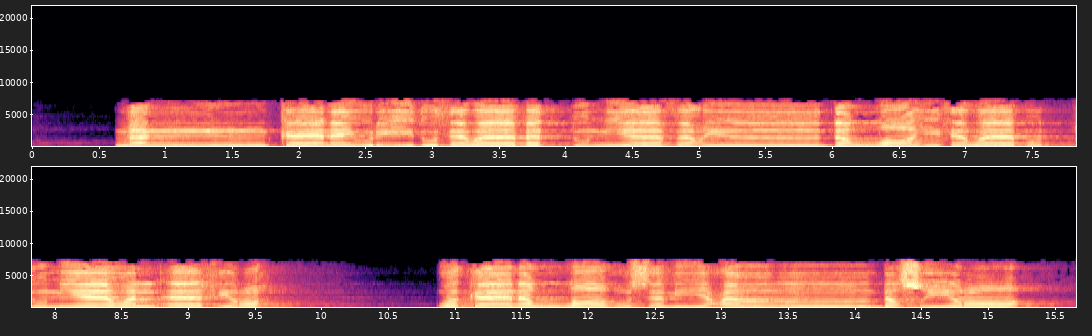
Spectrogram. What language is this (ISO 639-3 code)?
ara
